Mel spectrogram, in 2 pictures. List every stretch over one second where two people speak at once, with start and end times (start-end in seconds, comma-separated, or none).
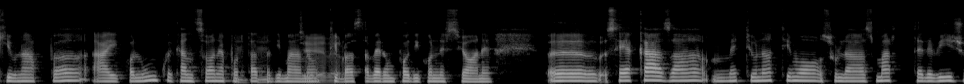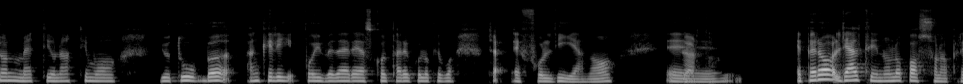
2.3-3.5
